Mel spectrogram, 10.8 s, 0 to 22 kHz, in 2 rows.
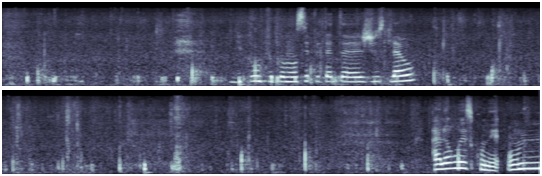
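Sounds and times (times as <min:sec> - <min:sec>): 
light rain pattering in a forest: 0:00.0 - 0:10.7
speech: 0:02.5 - 0:04.6, 0:09.7 - 0:10.7.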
